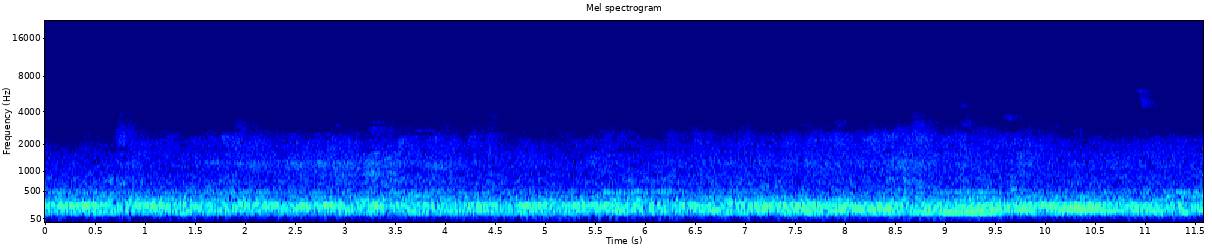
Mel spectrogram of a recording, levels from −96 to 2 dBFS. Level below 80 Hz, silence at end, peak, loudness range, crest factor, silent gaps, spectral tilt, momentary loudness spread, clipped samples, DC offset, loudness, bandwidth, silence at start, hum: under -90 dBFS; 0 s; -44 dBFS; 3 LU; 14 dB; none; -7.5 dB/octave; 4 LU; under 0.1%; under 0.1%; -58 LUFS; 16 kHz; 0 s; none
